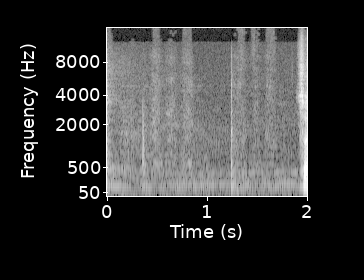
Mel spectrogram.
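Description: Two faint, short taps of chalk on a blackboard, about a second apart, against near silence; a man's voice starts right at the end.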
